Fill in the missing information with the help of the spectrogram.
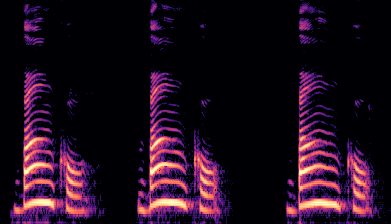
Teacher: let the air pass through both your oral and nasal passages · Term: nasal vowels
